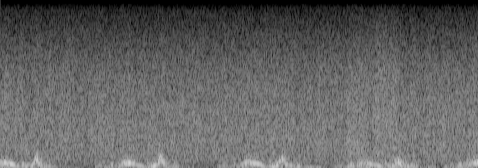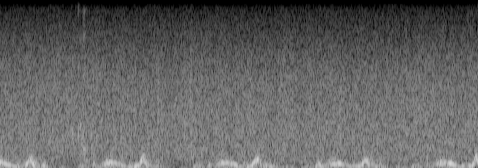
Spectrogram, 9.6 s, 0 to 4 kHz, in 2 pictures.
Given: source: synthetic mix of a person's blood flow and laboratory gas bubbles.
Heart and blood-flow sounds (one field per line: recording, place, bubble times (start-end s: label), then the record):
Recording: Doppler ultrasound of blood flow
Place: precordium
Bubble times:
5.47-5.76 s: bubbles
From the record:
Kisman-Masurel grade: 112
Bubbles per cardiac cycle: 1 to 2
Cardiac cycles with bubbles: 1 to 10%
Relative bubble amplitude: moderate (0.250 to 0.450)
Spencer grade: 1 (occasional bubble signal discernible with the cardiac motion signal, with majority of cardiac periods free of bubbles)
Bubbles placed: anywhere in the cardiac cycle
